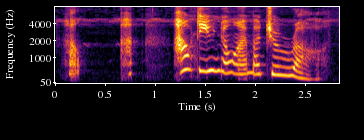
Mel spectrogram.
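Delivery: put-on high, loud child giraffe, halting start; very curious. Young giraffe questioning a talking rock, high and curious. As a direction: stammer into an amazed high question. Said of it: "very curious".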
